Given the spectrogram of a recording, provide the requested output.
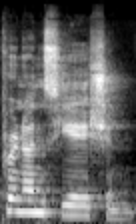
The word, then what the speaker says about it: pronunciation: 発音の発音、間違ってる人が多いです。Now, as I said, the correct way to say is pronunciation. But a lot of people say pronunciation. Pronunciation. They're getting the words mixed up because there are two words.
